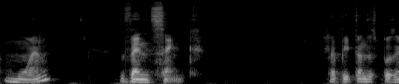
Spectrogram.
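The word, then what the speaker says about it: moins: le son las 11 menos mu se pronuncia mu repitan después de m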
